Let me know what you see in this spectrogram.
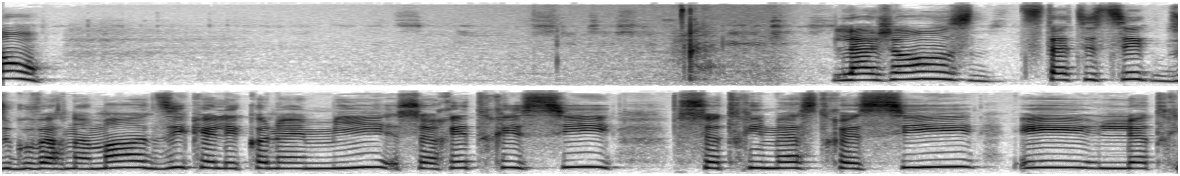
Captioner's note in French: voix de l'interprète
